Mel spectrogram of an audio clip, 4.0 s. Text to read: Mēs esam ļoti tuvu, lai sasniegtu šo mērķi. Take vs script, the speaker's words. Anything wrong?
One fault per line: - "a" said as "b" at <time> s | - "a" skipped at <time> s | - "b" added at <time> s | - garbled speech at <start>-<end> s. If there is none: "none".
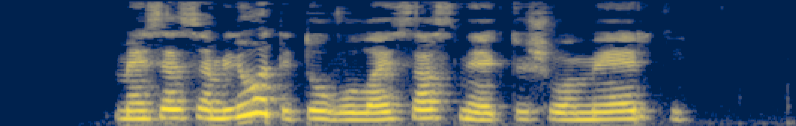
none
